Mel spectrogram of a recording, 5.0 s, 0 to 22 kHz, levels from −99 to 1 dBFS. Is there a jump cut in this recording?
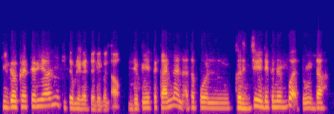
yes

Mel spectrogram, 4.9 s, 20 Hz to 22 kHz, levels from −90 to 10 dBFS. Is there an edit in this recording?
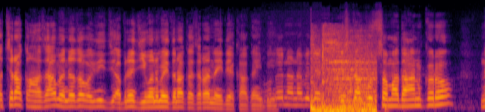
yes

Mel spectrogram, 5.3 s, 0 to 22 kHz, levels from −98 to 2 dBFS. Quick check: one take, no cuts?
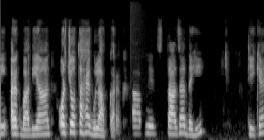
no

